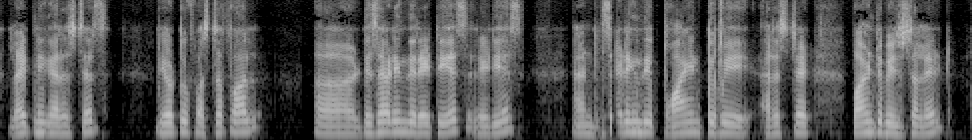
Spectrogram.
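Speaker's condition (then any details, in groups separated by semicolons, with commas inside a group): No condition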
